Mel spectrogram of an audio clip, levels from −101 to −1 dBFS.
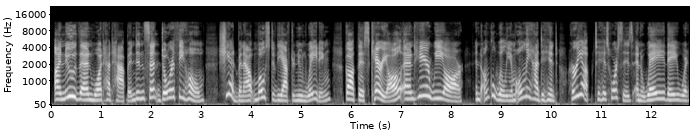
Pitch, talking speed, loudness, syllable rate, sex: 245 Hz, 190 wpm, -17 LUFS, 5.1 syllables/s, female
